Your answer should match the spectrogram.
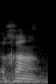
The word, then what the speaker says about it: Reims: That was at Reims, a city somewhat to the east of here, but Reims is spelled R-E-I-M-S, despite the pronunciation.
